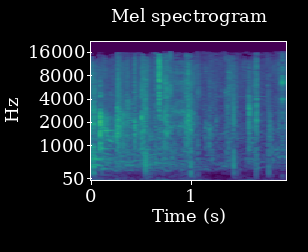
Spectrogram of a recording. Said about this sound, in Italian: Chi è che applaude? Ah, tu? Ah, grazie, grazie, grazie, grazie.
